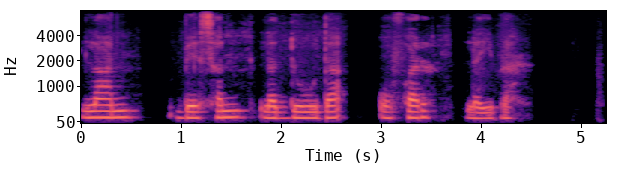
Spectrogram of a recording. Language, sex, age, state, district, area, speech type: Manipuri, female, 45-60, Manipur, Churachandpur, urban, read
